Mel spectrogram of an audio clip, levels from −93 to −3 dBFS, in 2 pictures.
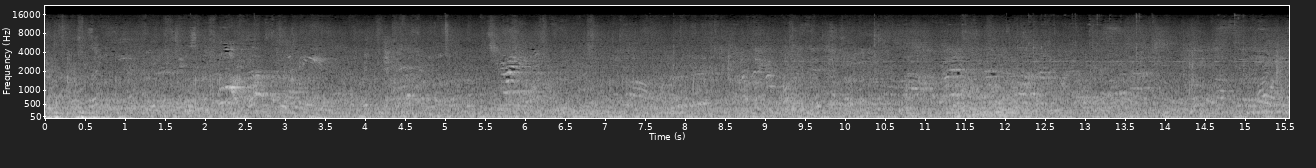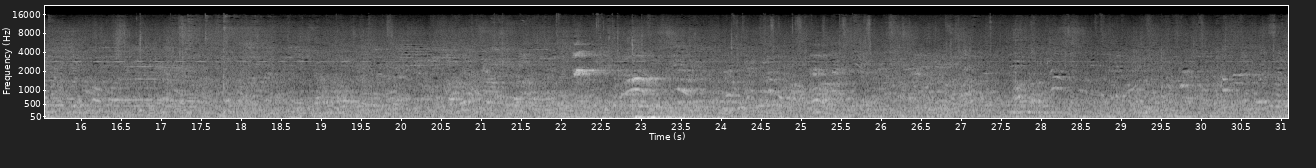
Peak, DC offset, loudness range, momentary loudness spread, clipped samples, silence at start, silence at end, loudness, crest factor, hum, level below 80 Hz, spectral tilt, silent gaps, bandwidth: -6 dBFS; under 0.1%; 3 LU; 4 LU; under 0.1%; 0 s; 0 s; -29 LUFS; 22 dB; none; -34 dBFS; -5 dB/octave; none; 16 kHz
